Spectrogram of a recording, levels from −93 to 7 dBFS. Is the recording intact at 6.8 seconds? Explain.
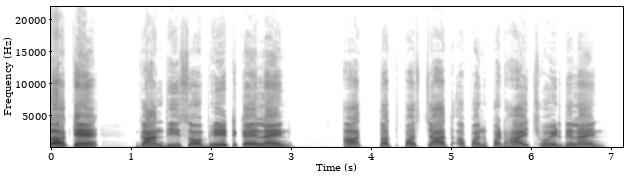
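Yes, the audio is intact at 6.8 seconds, without any audible fault.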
